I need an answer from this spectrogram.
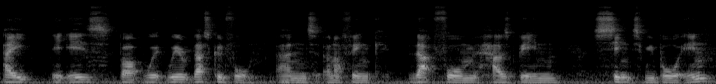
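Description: A deep-voiced man in his forties, speaking as a football manager in a post-match interview, gives measured, flat answers and pauses mid-thought. He's recorded on a camera mic in a small, bare indoor room, with slight background noise.

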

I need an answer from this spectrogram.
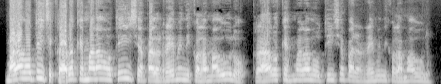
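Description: A Venezuelan man in his forties talks through the day's news in a loose, animated way, circling back and repeating his points. His voice sits a little high for a man but sounds dark and mellow in tone. It is picked up close on a headset mic in a small room. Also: rapid-fire, lo-fi sound. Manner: animated, repetitive, addresses viewers as "señores". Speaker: news commentator. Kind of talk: casual news commentary. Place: small indoor home studio.

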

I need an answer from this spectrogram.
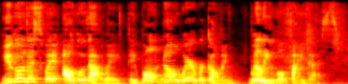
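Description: A woman voicing a brave young boy in a storybook read-aloud, with bright, emphatic reading. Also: a little high, lively intonation, moderate pace. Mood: eager, emphatic.

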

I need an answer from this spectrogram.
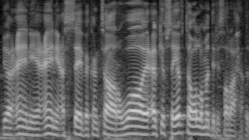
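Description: A young man giving loud, excitable gameplay commentary, often shouting and laughing at his own plays. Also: a little high, rapid-fire. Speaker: gaming YouTuber.

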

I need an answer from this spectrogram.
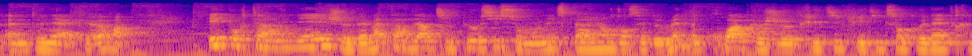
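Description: A young man giving an emphatic, exasperated opinion rant to camera, complaining as he goes. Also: on the high side. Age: young adult. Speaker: video blogger. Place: small indoor room at home. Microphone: camera at a short distance. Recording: very echoey room, distant microphone.

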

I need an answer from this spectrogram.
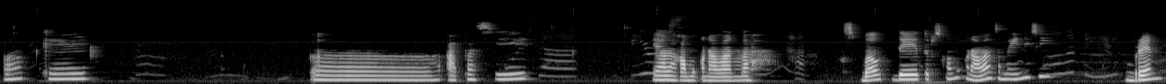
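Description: Brief: young woman gaming YouTuber, chatty and flustered, mid-pitch, slightly dull lo-fi mic. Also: slow pace, long pauses. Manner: chatty, flustered, talks to game characters. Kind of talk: casual gameplay commentary.

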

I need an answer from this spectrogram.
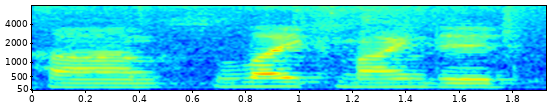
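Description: A man's voice: mid-range voice, little pitch movement, very slow, darkish tone, slight background noise. A middle-aged man lecturing in a university classroom, answering audience questions in a thoughtful, hedging way with many restarts.

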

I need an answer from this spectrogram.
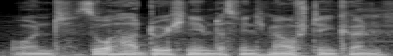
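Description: A man's voice: low-pitched, level tone, rapid-fire, a little mellow, breathy edge. A young man commentating a horror game, jittery and rambling, joking and yelping when startled. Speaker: let's play commentator.

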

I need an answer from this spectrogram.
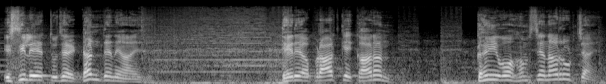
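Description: A cruel, arrogant temple priest who speaks slowly and with contempt, played by a man on a devotional stage. His voice sits fairly high. Music plays behind him. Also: lively intonation, pushed and bright, full character voice. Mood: scornful. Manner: scornful, contemptuous. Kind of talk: devotional stage play acting.

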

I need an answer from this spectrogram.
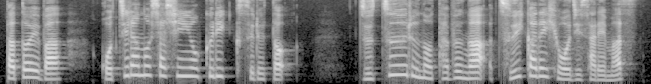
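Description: A woman giving calm, polite, step-by-step narration for a software tutorial. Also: fairly high pitch, normal speed. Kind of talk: scripted screencast narration.

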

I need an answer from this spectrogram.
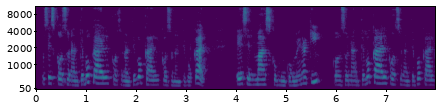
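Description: A woman with a bright, clear voice gives a Spanish lesson. She talks patiently and works through each pattern step by step, repeating it many times. Now and then she slips into English to explain a point. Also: mid-range voice. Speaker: Spanish teacher. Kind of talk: classroom lesson.

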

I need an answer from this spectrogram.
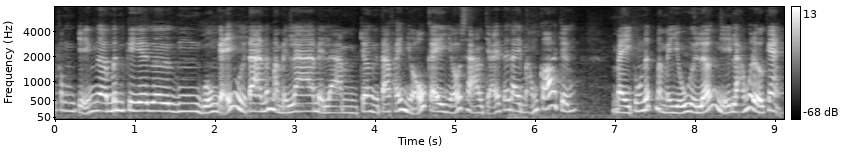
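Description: Fast-talking Southern Vietnamese woman storyteller. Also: on the high side. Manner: chatty, animated, addresses listeners directly. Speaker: storyteller, channel host. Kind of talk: casual folk storytelling.

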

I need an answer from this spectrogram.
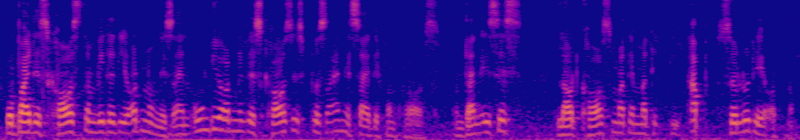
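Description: At a moderate pace and in a warm, fairly high voice, this spiritual teacher lectures a small group. He insists emphatically on his points, uses sound effects, and faint noise can be heard behind him.

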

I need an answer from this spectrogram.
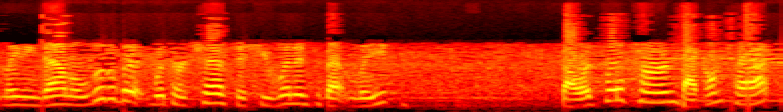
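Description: A man giving technical, measured move-by-move color analysis of a gymnastics meet on live radio. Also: sits high, expressive, darkish tone. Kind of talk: live radio sports commentary. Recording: dull noisy radio broadcast.

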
